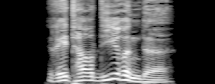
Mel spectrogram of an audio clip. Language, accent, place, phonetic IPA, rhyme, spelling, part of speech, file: German, Germany, Berlin, [ʁetaʁˈdiːʁəndə], -iːʁəndə, retardierende, adjective, De-retardierende.ogg
- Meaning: inflection of retardierend: 1. strong/mixed nominative/accusative feminine singular 2. strong nominative/accusative plural 3. weak nominative all-gender singular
